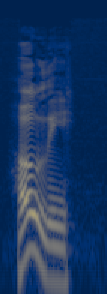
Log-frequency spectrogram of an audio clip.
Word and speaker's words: Holi: H-O-L-I, right? It's pronounced holy.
